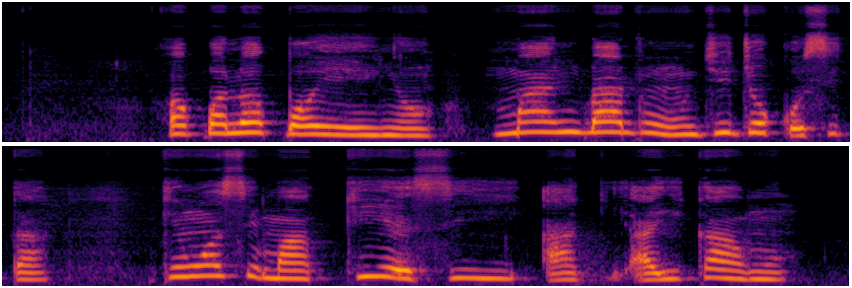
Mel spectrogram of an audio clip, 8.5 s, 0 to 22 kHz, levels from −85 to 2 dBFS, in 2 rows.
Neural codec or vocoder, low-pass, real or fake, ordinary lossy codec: vocoder, 44.1 kHz, 128 mel bands, Pupu-Vocoder; 19.8 kHz; fake; none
